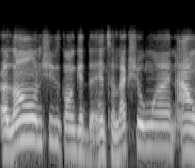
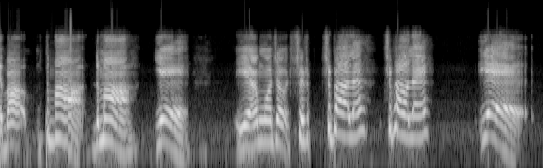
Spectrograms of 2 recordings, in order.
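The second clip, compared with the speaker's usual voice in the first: over-the-top caricature D.C. accent; 3 semitones higher than usual. A D.C. native shows how outsiders think D.C. people sound, stereotyped D.C. accent. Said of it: "Everybody don't sound like".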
